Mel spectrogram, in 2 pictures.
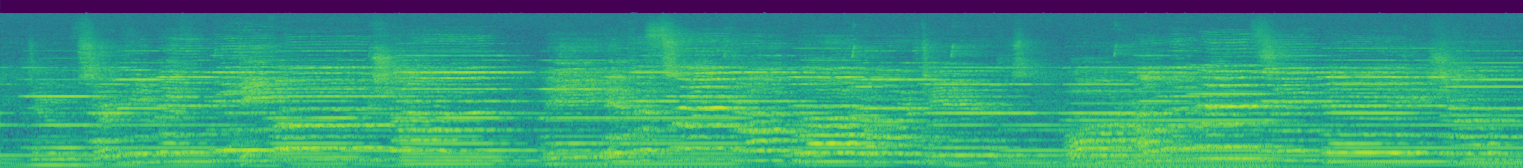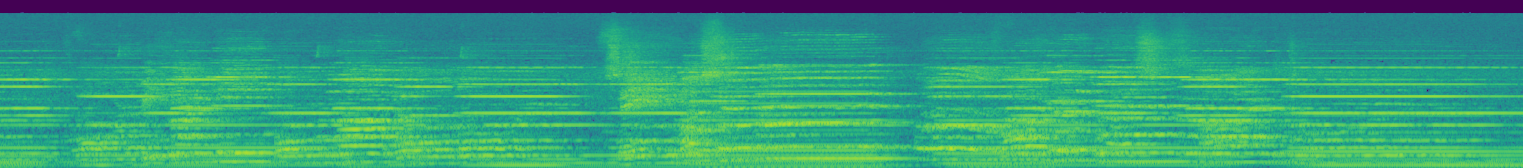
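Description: Voices singing a hymn with organ accompaniment: held organ chords under the sung melody, phrase after phrase.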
